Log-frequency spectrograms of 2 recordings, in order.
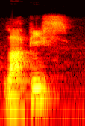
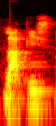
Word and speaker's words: lápiz: So this could be something like información, like the O just before the N sound, información, or lápiz, lápiz, there's an accent on the A in the first syllable.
